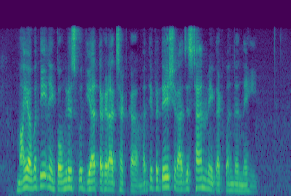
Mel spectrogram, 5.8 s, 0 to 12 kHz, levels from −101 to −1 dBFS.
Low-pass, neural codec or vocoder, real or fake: 7.2 kHz; codec, 16 kHz, 0.8 kbps, ZipCodec; fake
